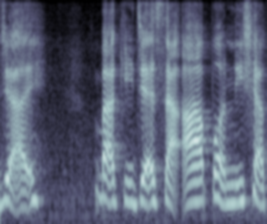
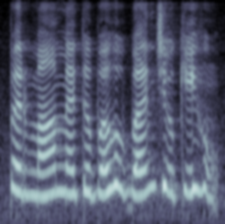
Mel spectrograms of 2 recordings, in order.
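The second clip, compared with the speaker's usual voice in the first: put-on higher, pleading young voice; protesting Nisha; 8 semitones higher than usual. Nisha reminding mother-in-law she is a bride, pleading. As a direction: gently insist.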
